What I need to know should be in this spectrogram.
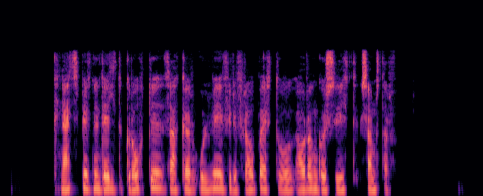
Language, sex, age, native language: Icelandic, male, 40-49, Icelandic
